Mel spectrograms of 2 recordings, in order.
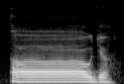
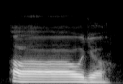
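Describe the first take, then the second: No difference in how they are said.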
